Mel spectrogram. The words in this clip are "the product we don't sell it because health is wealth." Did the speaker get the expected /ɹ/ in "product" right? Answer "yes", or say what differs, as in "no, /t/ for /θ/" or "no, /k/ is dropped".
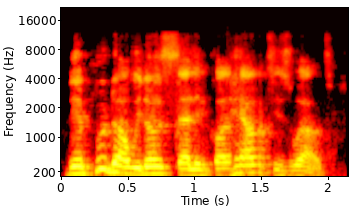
no, /ɹ/ is dropped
